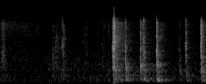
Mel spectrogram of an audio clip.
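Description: A door latch clicks and rattles.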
